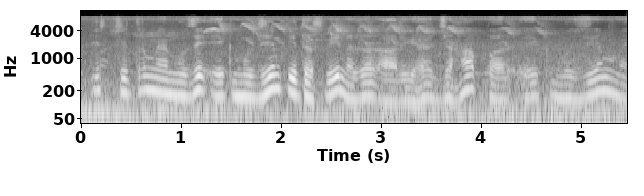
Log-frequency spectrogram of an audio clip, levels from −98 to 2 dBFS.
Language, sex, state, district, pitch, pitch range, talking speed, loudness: Hindi, male, Chandigarh, Chandigarh, 155 Hz, 135-185 Hz, 185 wpm, -15 LUFS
